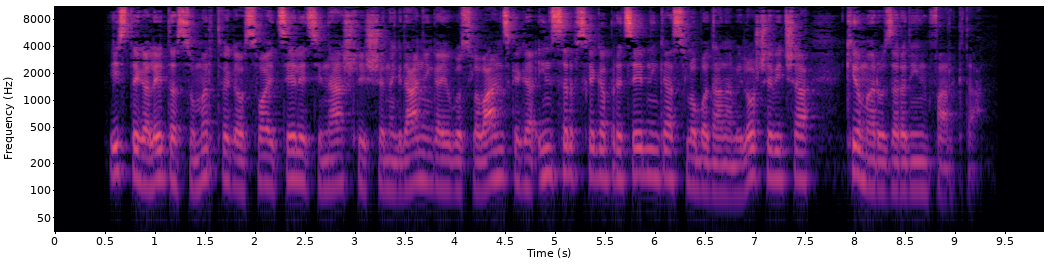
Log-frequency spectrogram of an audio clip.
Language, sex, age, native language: Slovenian, male, 18-29, Croatian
